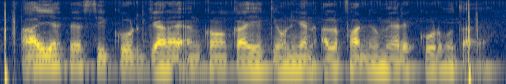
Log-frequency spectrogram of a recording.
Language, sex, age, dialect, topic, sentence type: Hindi, male, 60-100, Awadhi Bundeli, banking, statement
